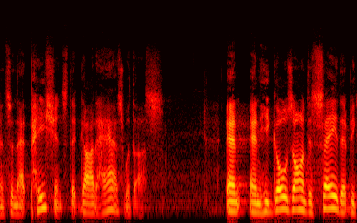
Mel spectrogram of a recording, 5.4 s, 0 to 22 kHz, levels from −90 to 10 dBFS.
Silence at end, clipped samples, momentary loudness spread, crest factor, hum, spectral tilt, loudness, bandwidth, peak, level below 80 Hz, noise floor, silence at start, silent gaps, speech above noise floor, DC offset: 0 s; under 0.1%; 18 LU; 24 dB; none; -5.5 dB/octave; -28 LUFS; 11 kHz; -6 dBFS; -78 dBFS; -65 dBFS; 0 s; none; 37 dB; under 0.1%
